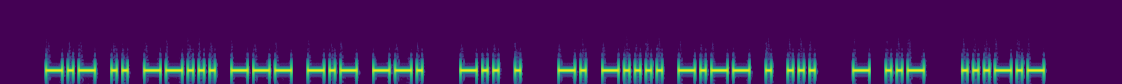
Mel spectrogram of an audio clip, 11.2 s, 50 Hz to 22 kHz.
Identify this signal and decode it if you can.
Morse code, heard as a keyed tone, about 22 wpm, 700 Hz. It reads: KI7OKG DE N6YES TU <SK>
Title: Practice QSO - Exchange 4 - Ending - 22wpm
